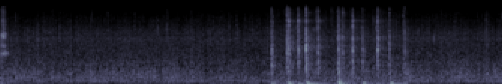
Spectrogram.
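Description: Fast typing on a computer keyboard: about a second of rapid keystrokes a little past halfway through, over a faint steady hiss.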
